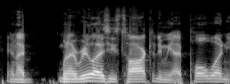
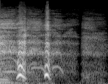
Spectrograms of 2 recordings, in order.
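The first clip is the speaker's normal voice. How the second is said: very high squealing laugh. Real, not acted. Laughing at friend.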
